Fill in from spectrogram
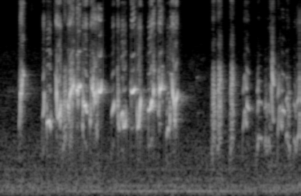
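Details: Male bulbul song used to encourage silent wild bulbuls and females toward singing, mating and nest building; a loud, dense run of fluty warbled notes for over a second, then a pause and choppier chirping phrases.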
